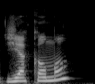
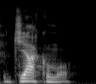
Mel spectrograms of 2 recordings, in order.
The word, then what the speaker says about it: Giacomo: Giacomo? – No, it's Giacomo.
